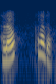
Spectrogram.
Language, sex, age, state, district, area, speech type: Bodo, female, 18-30, Assam, Baksa, rural, conversation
